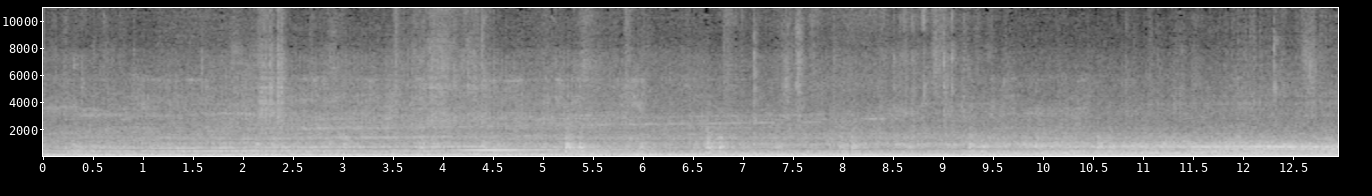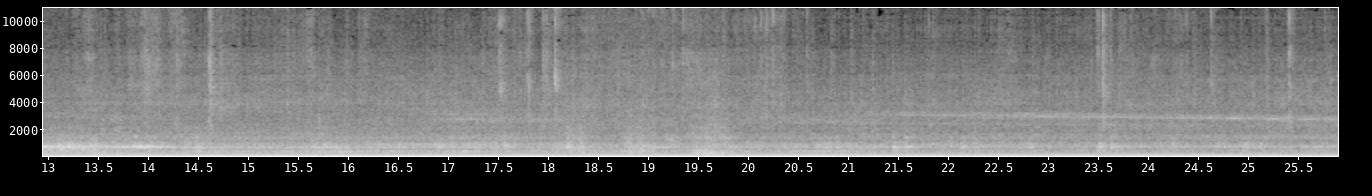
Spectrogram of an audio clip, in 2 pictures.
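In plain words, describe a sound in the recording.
A train rumbles steadily along a raised track.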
